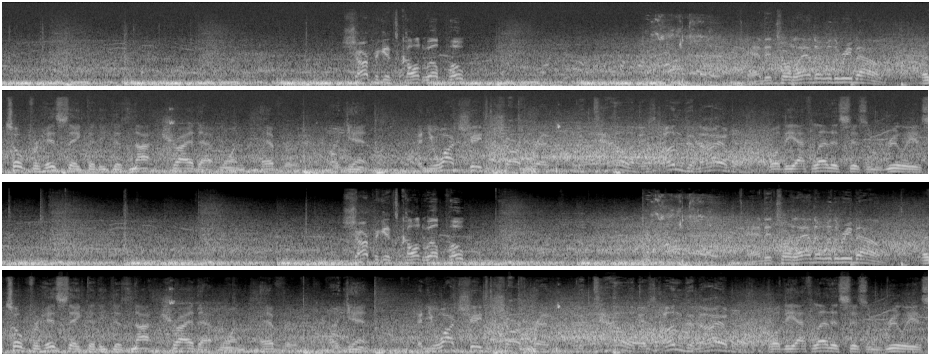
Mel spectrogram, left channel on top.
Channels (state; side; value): noise; left; hiss, 21 dB below the sound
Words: Sharp against Caldwell Pope. And it's Orlando with a rebound. Let's hope for his sake that he does not try that one ever again. And you watch Shaedon Sharp, Brent. The talent is undeniable. Well, the athleticism really is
